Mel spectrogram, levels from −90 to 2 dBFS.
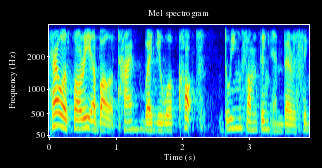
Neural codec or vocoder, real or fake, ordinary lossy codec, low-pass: codec, 16 kHz, 4 kbps, FunCodec, trained on Chinese and English, 50 frames a second; fake; none; 3.6 kHz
